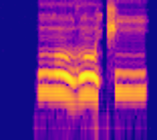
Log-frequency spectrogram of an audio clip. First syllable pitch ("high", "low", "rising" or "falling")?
falling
